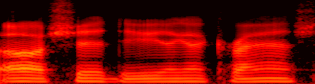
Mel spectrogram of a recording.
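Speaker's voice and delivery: ordinary talk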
